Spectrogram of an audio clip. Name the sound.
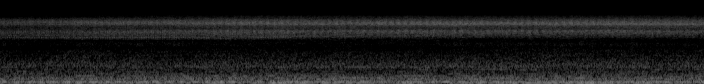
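cicadas buzzing in trees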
